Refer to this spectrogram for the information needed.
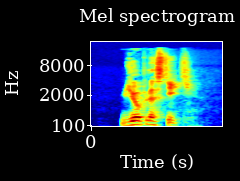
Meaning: bioplastic
- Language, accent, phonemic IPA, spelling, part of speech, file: French, France, /bjo.plas.tik/, bioplastique, noun, LL-Q150 (fra)-bioplastique.wav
